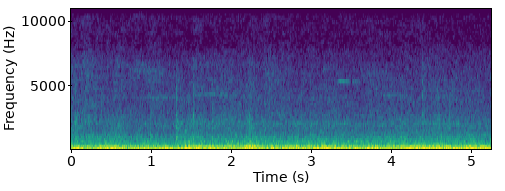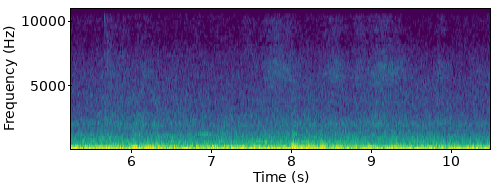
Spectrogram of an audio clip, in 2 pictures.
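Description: Interior running noise of an MTR M-Train electric multiple unit under way, heard from inside the car: a steady low rumble with no sudden knocks.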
